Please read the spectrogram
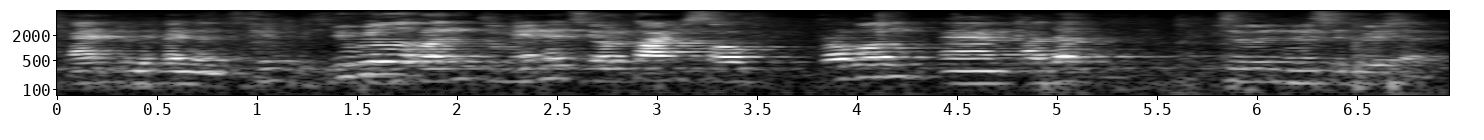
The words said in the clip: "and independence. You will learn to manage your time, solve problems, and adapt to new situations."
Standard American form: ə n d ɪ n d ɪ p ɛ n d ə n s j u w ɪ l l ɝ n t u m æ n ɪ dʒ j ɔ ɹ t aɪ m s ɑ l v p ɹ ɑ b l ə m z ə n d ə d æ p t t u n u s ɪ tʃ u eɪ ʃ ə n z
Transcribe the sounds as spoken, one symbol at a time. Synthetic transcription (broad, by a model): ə n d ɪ n d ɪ p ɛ n d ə n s j u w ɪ l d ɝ n t u m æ n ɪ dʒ j ɔ ɹ t aɪ m s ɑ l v p ɹ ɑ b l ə m ə n d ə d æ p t t u n u s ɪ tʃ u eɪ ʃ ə n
